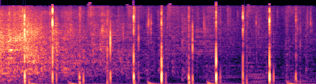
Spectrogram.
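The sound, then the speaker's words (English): Footsteps of someone in a yellow hazmat suit running past, a steady run of many sharp, evenly spaced thuds that keep a brisk rhythm from start to end. “Did someone just run by wearing a yellow hazmat suit?”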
